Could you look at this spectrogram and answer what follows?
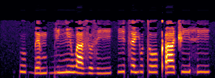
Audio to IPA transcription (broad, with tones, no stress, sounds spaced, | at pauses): p uː˦ ɡ͡b ɛ˨ m ʊ˦ ɡ͡b i˦ ɲ ĩ˦ w a˨ z ʊ˨ z i˨˦ | i˦ t͡s ɛ˦ j u˦ t oː˦ kʼ aː˦ t͡ʃ iː˦ h i˦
